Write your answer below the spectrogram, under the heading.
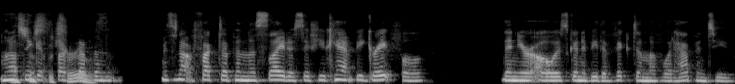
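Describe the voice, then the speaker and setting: Soft-spoken and somewhat breathy, a woman talks at a very fast pace with ordinary pitch variation. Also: medium pitch for a woman. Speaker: podcast host. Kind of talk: podcast interview. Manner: soft, caring.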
